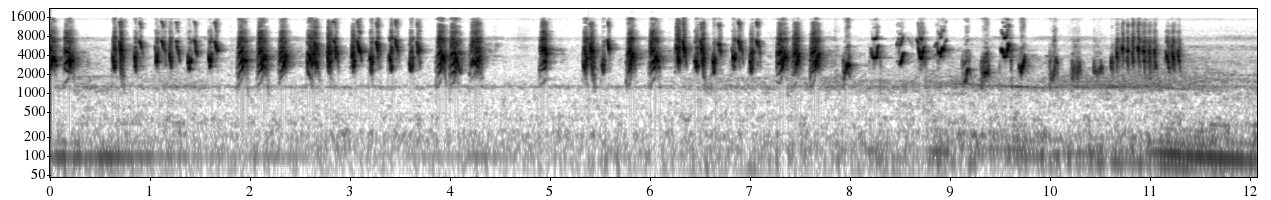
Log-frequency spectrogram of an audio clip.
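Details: Long-tailed shrike, young and learning its song, pours out long runs of clipped chirps and ticks, a brief pause, then more chattering and a harsh scratchy burst near the end; steady hum behind.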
